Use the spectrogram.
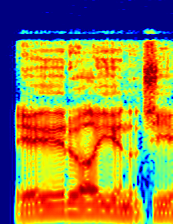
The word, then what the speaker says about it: Althing: L'Althing (prononcé « al in gi ») d'Islande est considéré comme le plus ancien parlement du monde, établi en 930 après J.-C.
